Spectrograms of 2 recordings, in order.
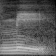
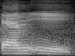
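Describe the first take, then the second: First: It is said as one word, like 'me'. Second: It is said as two letters, M and E. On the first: The speaker calls it right. "the official pronunciation is Me" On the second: The speaker calls it wrong. "not M E"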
